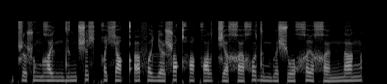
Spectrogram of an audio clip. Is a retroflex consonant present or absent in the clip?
present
